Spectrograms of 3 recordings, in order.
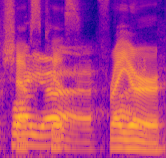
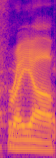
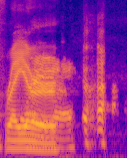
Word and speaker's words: Freyr: wrong other than that freyer not Freya freyr yeah you need to you need to be uh careful how you pronounce them no it's anger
